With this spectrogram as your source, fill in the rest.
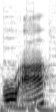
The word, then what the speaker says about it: woo!ah!: I think it's Woo-ah, because that's just the way I mean, it's literally Woo and then Ah.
